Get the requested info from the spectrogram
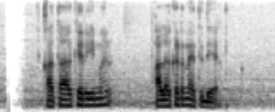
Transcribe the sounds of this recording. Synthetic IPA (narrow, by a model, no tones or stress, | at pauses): kat̪aːkiɾiːməpʰaləkəʈənæt̪id̪eja̰k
